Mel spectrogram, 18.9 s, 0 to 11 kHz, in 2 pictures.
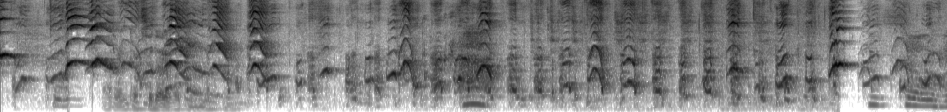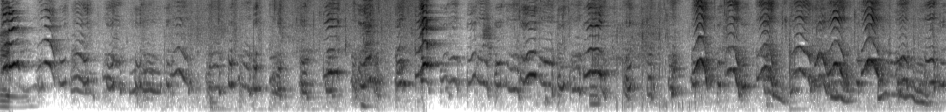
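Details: Jämthund puppies from kennel Fenrisulfr, 2012, a litter calling together: dense overlapping high yelps, whines and squeaky barks with short pauses, a quieter break near eight seconds, then the chorus builds again.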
